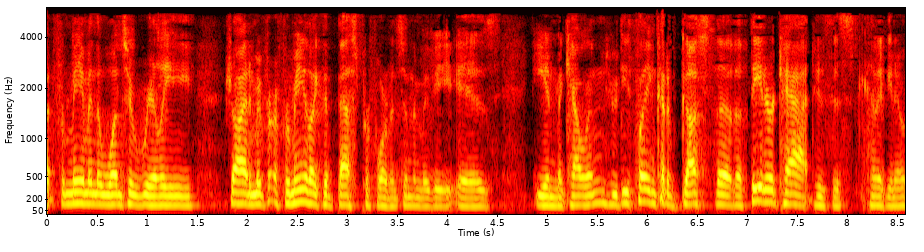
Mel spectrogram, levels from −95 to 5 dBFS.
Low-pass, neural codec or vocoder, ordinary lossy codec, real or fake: 5.4 kHz; codec, 16 kHz, 16 kbps, FunCodec, trained on Chinese and English, 50 frames a second; AAC, 24 kbps; fake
